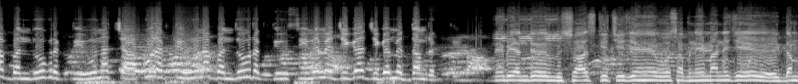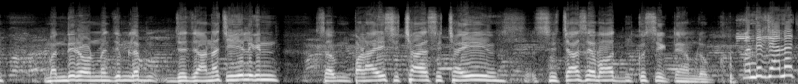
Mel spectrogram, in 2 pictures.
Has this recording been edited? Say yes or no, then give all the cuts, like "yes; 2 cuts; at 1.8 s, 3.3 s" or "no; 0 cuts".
yes; 1 cut; at 4.9 s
